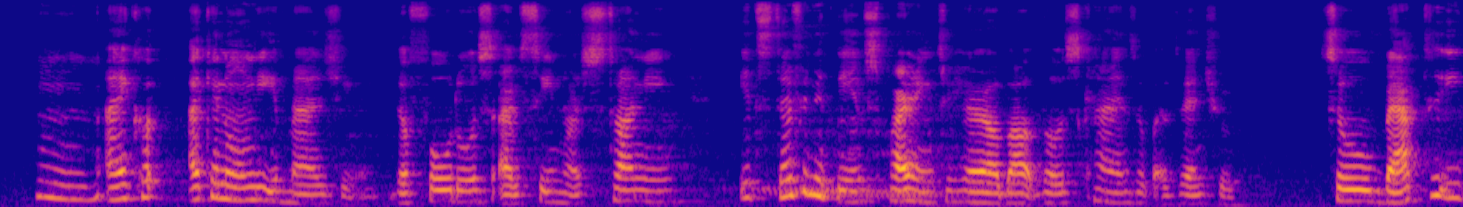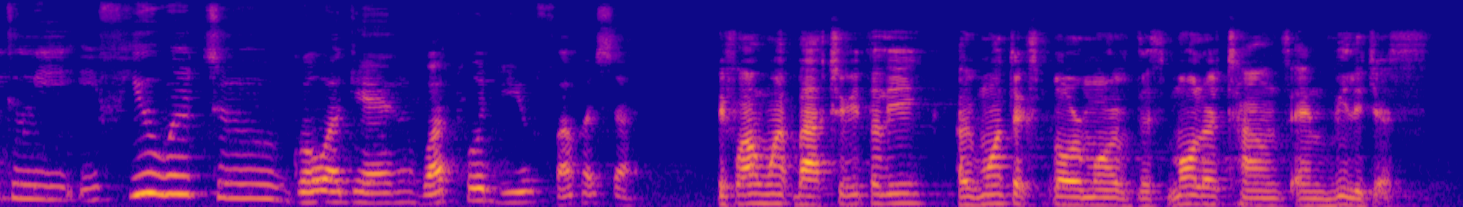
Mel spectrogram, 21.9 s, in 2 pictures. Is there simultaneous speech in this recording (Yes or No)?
No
